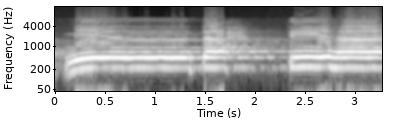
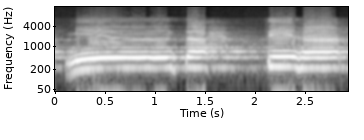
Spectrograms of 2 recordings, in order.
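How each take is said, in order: The two takes are said the same way.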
